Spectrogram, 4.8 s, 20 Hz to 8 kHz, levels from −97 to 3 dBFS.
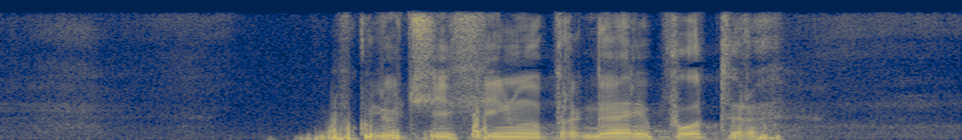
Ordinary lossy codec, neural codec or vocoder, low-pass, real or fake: MP3, 64 kbps; vocoder, 44.1 kHz, 128 mel bands every 512 samples, BigVGAN v2; 7.2 kHz; fake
